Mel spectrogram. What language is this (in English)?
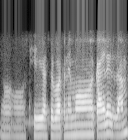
Assamese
